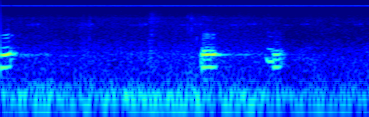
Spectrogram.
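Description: A wild turkey in the Texas woods gobbles in short, rattling bursts, one near the start and two more close together about a second later, fairly clear over a quiet outdoor background.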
